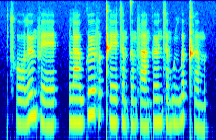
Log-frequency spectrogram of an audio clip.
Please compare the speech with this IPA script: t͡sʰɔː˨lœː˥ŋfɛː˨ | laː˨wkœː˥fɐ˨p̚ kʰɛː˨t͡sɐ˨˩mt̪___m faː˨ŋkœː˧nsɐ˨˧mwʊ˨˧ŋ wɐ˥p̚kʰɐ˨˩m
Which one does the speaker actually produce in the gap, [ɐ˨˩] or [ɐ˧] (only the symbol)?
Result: ɐ˨˩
